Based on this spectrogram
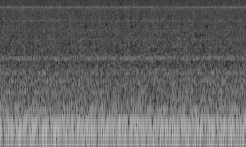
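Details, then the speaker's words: Chevy after a remote solenoid fix for a starter that wouldn't stop cranking, now on a bigger battery with heavier-gauge wire: steady, even low rumble with no cranking or starter whir left behind; engine running smoothly. "when I connected them or replace them with the the good gauge wire yeah it fires up real good"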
